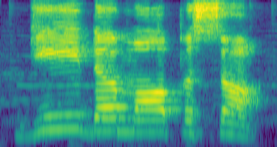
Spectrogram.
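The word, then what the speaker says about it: Guy de Maupassant: this is key okay this is not guy this is D D de Maupassant G de Maupassant that is how you say it G the mob persona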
